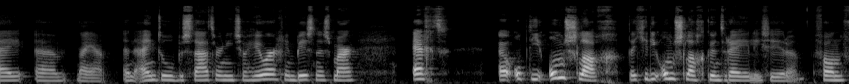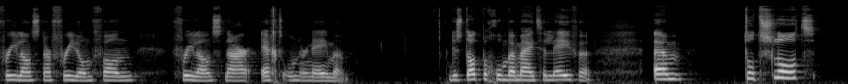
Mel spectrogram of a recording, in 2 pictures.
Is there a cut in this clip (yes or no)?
no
